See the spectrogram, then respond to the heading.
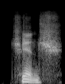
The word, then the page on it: chinch: American English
